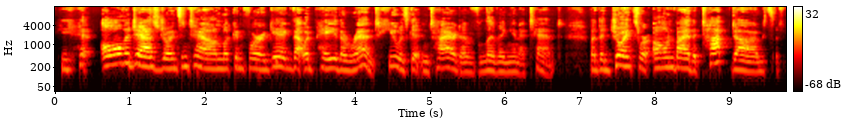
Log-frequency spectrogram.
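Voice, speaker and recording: A woman teacher reading a picture book aloud in an expressive, rhythmic storytelling style, leaning on the rhymes and beats. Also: fairly low pitch, normal speed.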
